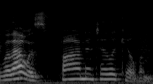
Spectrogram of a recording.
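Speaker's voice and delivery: normal talking voice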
